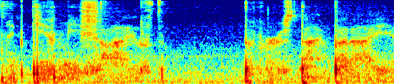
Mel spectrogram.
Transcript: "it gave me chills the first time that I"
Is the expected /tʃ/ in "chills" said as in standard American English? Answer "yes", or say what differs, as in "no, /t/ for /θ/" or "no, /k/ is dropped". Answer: no, /ʃ/ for /tʃ/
